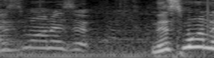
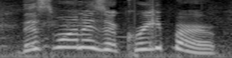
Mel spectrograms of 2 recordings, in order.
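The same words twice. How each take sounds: First: Muffled, high and fast into a cup; talking into a cup. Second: Said in the usual way. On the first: Real, not acted. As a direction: speak right into the cup. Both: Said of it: "I'm talking into the cup".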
